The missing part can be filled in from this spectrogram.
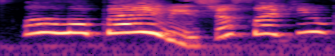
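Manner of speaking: put-on high cooing baby talk; sing-song baby voice. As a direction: coo it like talking to an infant. Cooing over babies in book.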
